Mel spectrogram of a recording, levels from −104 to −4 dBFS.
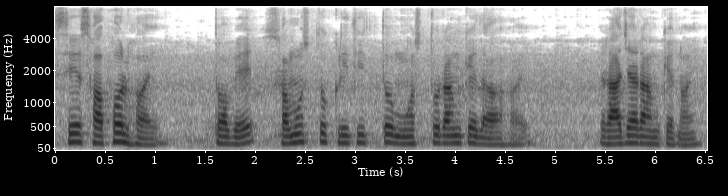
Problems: none marked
